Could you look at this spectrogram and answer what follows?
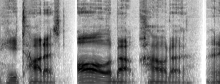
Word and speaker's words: Gouda: It's a D, not a T. What? Gouda? That's a D. I don't know what you want from me. A man from the Netherlands taught me how to say it when I was a young boy. Now I say it like he taught me.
